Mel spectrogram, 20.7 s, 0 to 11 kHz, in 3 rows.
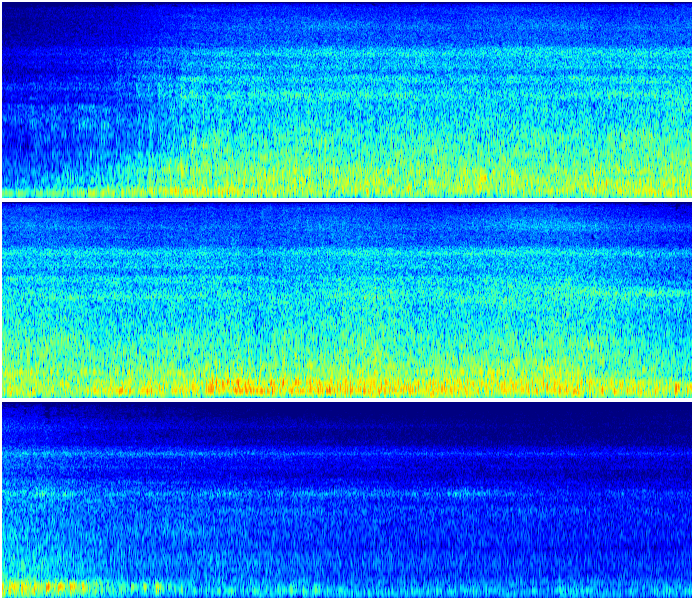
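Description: A string of DB class 628 diesel multiple units passes on the track. The sound builds over the first two seconds, stays loud for about twelve seconds, then falls away quickly as the train leaves.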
